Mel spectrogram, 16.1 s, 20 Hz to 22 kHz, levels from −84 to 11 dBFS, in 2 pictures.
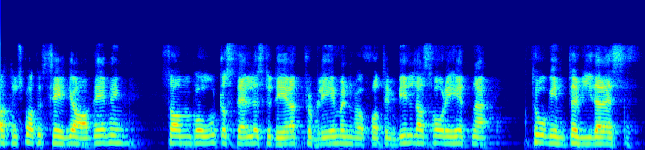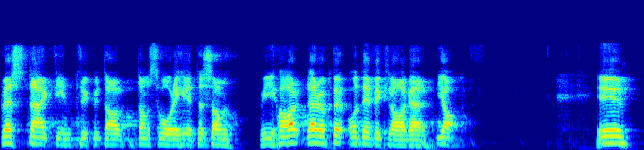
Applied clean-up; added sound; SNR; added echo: neural mask model DeepFilterNet 3.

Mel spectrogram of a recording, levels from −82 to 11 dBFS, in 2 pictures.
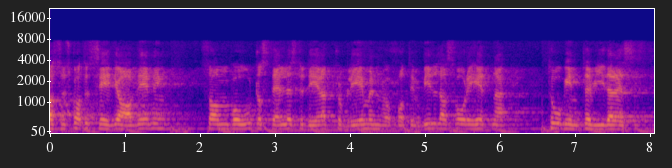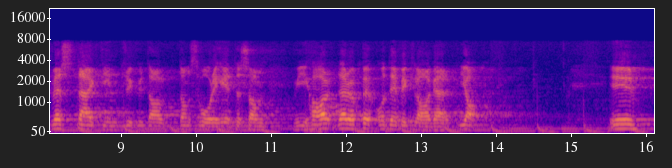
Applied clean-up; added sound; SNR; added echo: none; Bass guitar; 19 dB; reverberation time 2.0 s.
